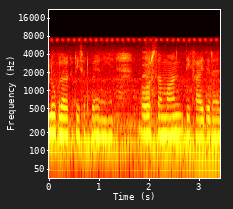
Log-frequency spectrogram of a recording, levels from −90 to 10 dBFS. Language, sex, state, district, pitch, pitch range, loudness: Hindi, female, Jharkhand, Sahebganj, 170 Hz, 160-180 Hz, -16 LUFS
